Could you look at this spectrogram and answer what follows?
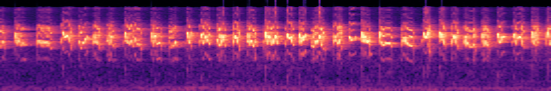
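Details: Continuous 'ngecir' song of a male white-eye calling a female in breeding condition, a fast, high, buzzy, rattling chatter of tightly packed notes with no pauses.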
